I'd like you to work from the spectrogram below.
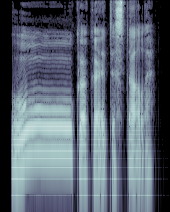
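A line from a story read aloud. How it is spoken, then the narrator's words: Disappointed drone. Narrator (Russian): Эдик прогудел разочарованно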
